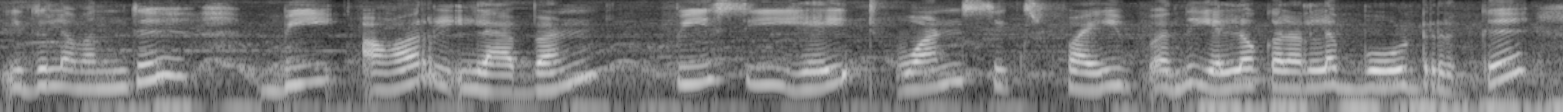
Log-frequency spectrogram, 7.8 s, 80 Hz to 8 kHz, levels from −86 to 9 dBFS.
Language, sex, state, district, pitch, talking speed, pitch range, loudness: Tamil, female, Tamil Nadu, Kanyakumari, 235 Hz, 105 wpm, 215-270 Hz, -15 LUFS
